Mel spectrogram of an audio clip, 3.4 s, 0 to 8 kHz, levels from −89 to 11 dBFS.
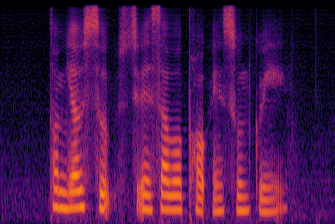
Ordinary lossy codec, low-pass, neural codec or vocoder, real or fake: none; 7.2 kHz; codec, 16 kHz, 0.7 kbps, FocalCodec; fake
